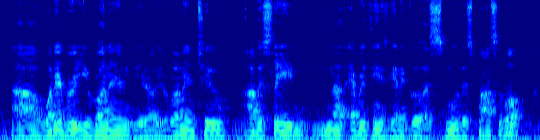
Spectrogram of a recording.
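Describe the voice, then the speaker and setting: A man talks at a very fast pace and fairly low pitch, with fairly even intonation. Loudness stays very even, and audible room echo is present. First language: not English. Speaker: marketing executive. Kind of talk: casual interview.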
